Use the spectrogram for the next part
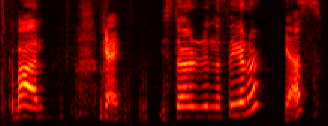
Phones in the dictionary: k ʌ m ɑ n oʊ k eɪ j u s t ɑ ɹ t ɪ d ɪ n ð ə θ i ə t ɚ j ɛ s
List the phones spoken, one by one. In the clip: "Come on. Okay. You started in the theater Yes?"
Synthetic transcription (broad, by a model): k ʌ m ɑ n oʊ k eɪ j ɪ s t ɑ ɹ t ɪ d ɪ n ð ə θ i ə t ɚ j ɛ s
